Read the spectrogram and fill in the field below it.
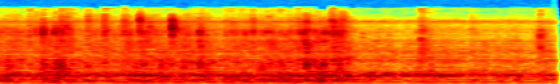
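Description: Water pours into a pot of thick liquid.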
